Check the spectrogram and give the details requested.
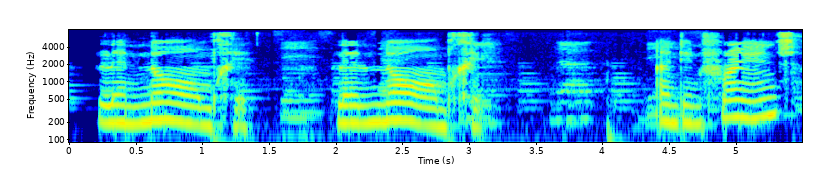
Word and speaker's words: nombres: Please note the pronunciation of that word, les nombres, nombre, nombre. Note how we pronounce the R in French, and I hope you enjoy this lesson.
